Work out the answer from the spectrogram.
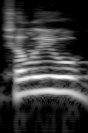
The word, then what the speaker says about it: Tilio: But the new guy being injured, the guy we've just signed, Tilio, is that how you pronounce that?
